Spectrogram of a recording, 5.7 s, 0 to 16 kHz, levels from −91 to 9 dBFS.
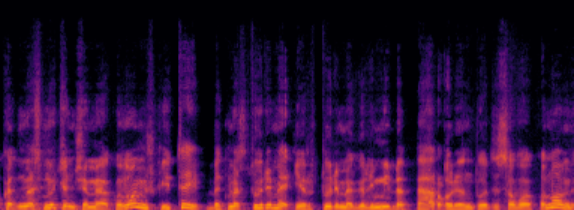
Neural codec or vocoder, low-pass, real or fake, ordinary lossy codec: codec, 44.1 kHz, 7.8 kbps, DAC; 14.4 kHz; fake; AAC, 96 kbps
